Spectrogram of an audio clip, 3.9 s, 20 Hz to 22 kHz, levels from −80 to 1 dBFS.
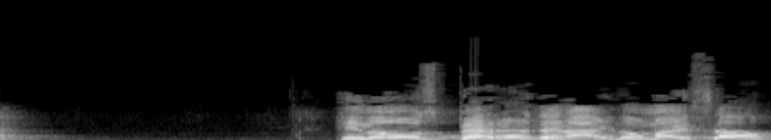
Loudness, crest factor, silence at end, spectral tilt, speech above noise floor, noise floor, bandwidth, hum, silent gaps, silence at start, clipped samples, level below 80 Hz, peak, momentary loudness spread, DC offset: -16 LUFS; 18 dB; 0 s; -4 dB/octave; 47 dB; -63 dBFS; 12.5 kHz; none; none; 0 s; under 0.1%; -66 dBFS; 0 dBFS; 4 LU; under 0.1%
